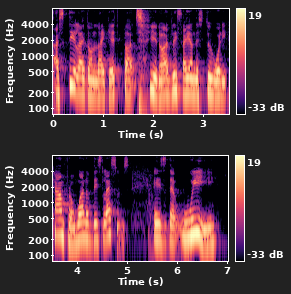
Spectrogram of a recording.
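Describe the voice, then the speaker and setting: With a Spanish accent, a woman speaks at medium pitch with ordinary pitch variation. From Spain. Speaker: spiritual speaker. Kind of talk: talk to a congregation. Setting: spiritual center service with audience. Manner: halting, with fillers.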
